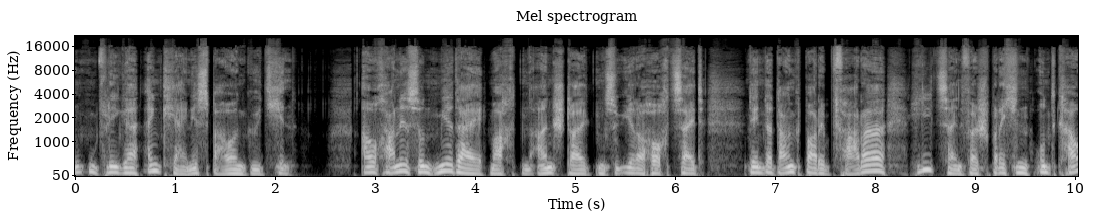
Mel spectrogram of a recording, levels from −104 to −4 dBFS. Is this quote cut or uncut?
cut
